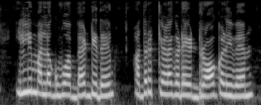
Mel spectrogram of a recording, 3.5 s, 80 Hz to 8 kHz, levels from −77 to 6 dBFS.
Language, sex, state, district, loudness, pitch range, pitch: Kannada, female, Karnataka, Bidar, -14 LUFS, 275-310 Hz, 290 Hz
